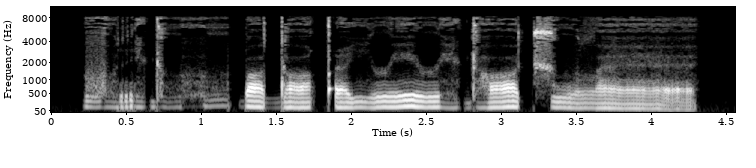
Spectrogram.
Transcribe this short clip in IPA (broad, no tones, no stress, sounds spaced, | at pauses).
v o̤ r i̤ ɖʱ ṳ h ṳ ɓ ɒ d ɒ qʼ iː ɹ e ɹ e̤ ɖʱ ɒ t͡ʃ u lˠ æ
